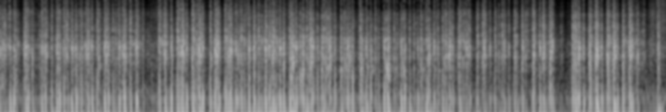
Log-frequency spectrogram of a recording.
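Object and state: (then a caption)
Cardboard box. A small, hollow white cardboard box with teal edges, like product packaging, is held close and tapped and scratched with fingertips and nails. The result is a dense run of quick, dry crackling taps and scrapes that barely ring, with a few short pauses.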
